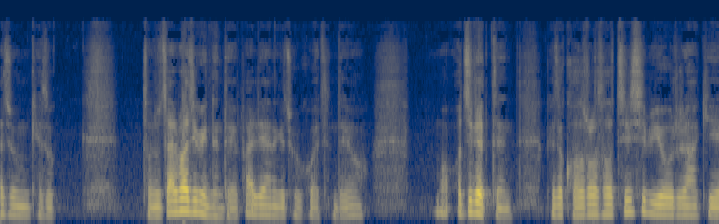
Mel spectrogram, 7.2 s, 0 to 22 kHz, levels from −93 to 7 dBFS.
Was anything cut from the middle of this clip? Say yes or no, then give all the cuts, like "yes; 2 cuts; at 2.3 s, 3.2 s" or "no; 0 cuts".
no; 0 cuts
